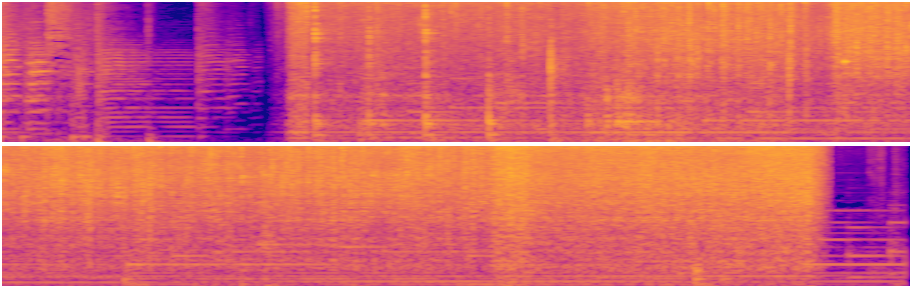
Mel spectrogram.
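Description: Garlic scapes and sliced garlic sizzling loudly in hot oil as they are stir-fried, stirred with a wooden spatula. The sizzling starts about a second and a half in, after a few notes of background music, and cuts off sharply near the end.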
